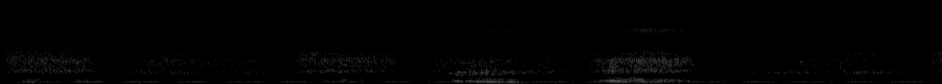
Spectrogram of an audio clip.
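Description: Hissing, noisy breaths in quick succession with a couple of low snorting snores, fitting noisy sleep breathing with snoring.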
